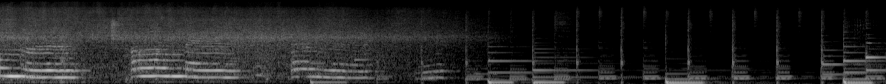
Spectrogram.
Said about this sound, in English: my oil is pretty hot now, I can start frying. Fry until nice and golden color.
